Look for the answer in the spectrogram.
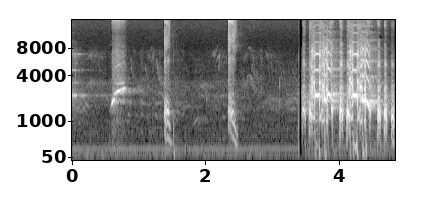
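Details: Breeding-season grey francolin, a female voice, giving three short, separate rising notes, then breaking into a loud, dense run of harsh, squawking calls.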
